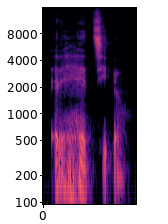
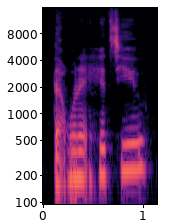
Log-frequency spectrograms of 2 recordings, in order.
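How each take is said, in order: First: Hushed, unvoiced repeat for weight; whispered. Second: Said in the usual way. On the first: Shown as a demonstration. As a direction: whisper it so it lands. Repeated line, whispered emphasis.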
